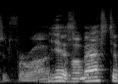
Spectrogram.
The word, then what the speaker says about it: Fard: Fard, did you pronounce it Farad? Yes, Master Fard.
